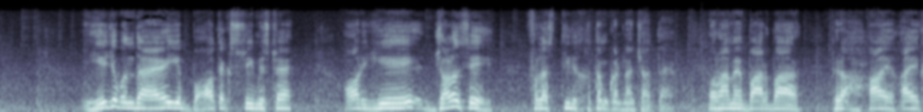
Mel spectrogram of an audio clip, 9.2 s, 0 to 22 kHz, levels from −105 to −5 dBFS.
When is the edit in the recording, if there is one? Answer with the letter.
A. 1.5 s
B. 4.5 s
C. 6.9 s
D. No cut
C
